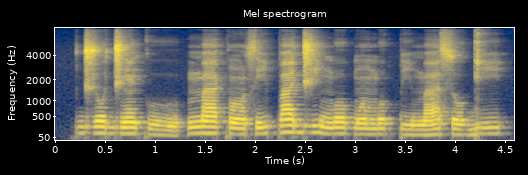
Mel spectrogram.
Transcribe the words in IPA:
d͡ʒ o˧ d͡ʒ ɛ̃˧ k u˨ | m a˧ k ɔ̃˨ s i˨˦ b a˦ d͡ʒ i˦˨ m o˧ b ɔ̃˧ m o˧ k͡p i˨ m a˨˦ s o˧ ɡ i˦

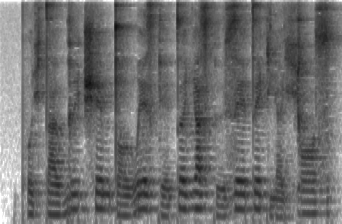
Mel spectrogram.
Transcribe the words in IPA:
pʰ o˩ ç t̪ a˩ u̯ ɡ ʉ˥ i̯ t͡ʃʰ e˥ m t̪ ɔ˩ u̯ w e˥ z k e˩ t̪ ə˥ ʎ a˥ z k ʉ˩ z e˥ t̪ e˥ c j æ˩ ç ɔ˥ z

